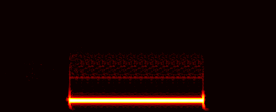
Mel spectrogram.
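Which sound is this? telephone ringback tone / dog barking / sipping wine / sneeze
telephone ringback tone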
